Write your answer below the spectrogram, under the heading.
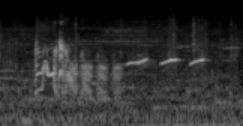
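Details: Pink-necked green pigeon giving three clear, rising whistles about half a second apart, after an opening burst of rougher, louder notes.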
